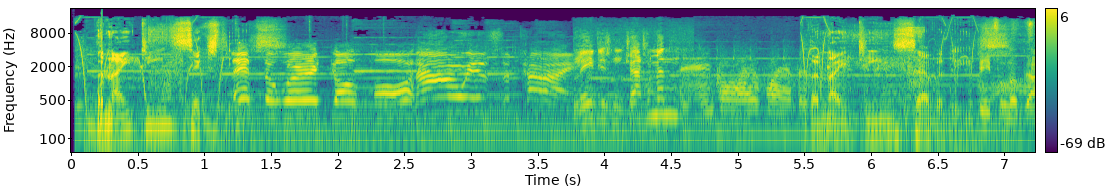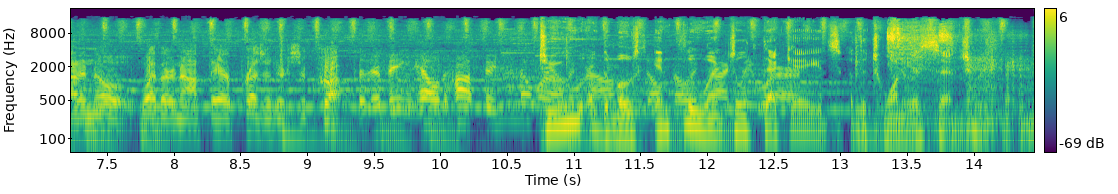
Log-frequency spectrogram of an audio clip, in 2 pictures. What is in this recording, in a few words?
Dance Party Promo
